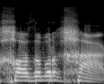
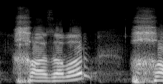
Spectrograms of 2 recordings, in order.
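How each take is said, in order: First: "খা" with an open aa instead of the dark o; mistaken kha pronunciation. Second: Full-mouthed rounded "kho" on the last syllable "হ"; correct kha sound. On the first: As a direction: end "খ জবর খা" on a thin, open "khaa". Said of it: "ভুল করে এখানে অনেকেই পড়ে". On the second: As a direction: end "খ জবর হ" on a throaty kh with a dark o-like vowel. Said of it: "হর উচ্চারণ". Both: Shown as a demonstration.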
